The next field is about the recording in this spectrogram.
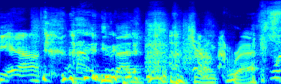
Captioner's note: laughing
